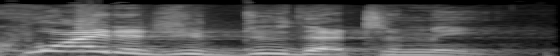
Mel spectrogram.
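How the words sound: It sounds disrespectful and accusing.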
